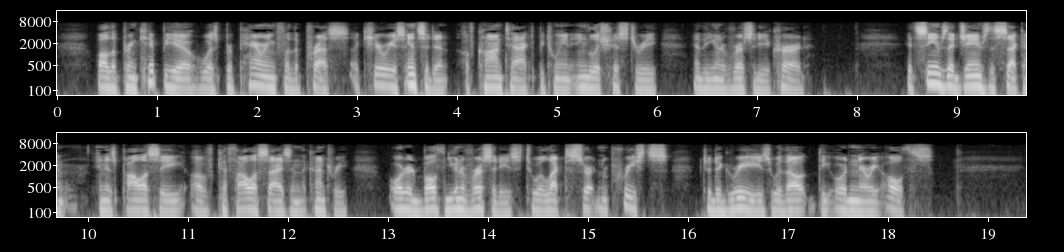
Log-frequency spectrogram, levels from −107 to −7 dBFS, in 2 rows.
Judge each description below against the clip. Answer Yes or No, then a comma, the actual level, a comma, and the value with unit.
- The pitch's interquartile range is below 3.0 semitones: Yes, narrow, 2.4 semitones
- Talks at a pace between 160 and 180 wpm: No, average, 140 wpm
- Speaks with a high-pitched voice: No, low, 110 Hz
